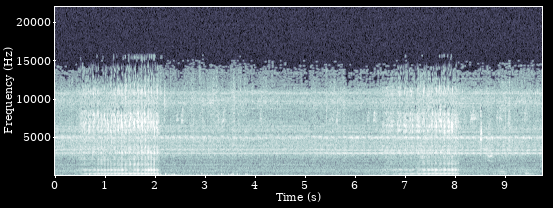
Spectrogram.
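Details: Boxer dog snoozing on a deck: two long, loud, buzzing, rumbling snores about six seconds apart over steady room hum.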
